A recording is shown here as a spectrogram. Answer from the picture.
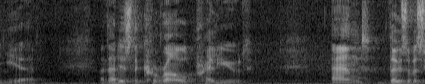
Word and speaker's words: chorale: But the chorale prelude is particular to the organ.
